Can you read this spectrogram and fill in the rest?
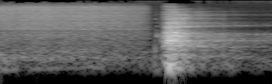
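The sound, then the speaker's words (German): A long, airy inhale taken as a shared breath in, followed by a brief pause and a louder, breathy exhale like a sigh that fades out. No one speaks. “Lass das mal einfach ganz kurz, einfach mal, wir atmen mal ein zusammen.”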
